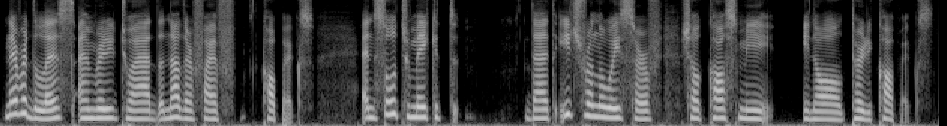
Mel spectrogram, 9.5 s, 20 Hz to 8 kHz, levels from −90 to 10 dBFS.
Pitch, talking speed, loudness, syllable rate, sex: 215 Hz, 160 wpm, -18 LUFS, 4.9 syllables/s, female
